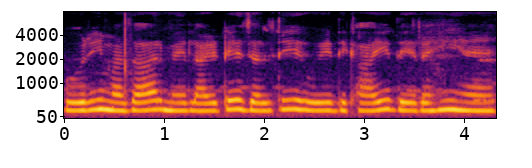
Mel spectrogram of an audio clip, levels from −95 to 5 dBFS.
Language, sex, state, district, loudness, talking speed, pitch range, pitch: Hindi, female, Uttar Pradesh, Lucknow, -12 LUFS, 140 wpm, 220-245 Hz, 225 Hz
